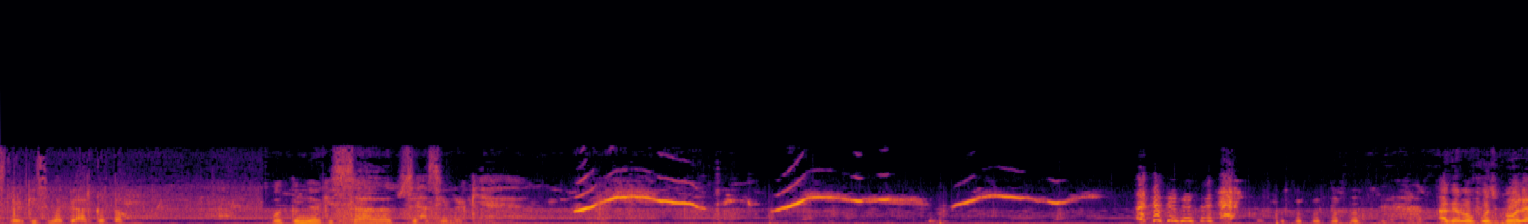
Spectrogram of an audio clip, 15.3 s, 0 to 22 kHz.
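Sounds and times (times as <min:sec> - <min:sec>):
low hum: 0:00.0 - 0:15.2
speech: 0:00.1 - 0:01.6, 0:02.7 - 0:05.0, 0:14.4 - 0:15.2
girl whistling melodic phrases: 0:05.6 - 0:11.0
short breathy chuckling: 0:05.8 - 0:09.7, 0:11.4 - 0:14.4.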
